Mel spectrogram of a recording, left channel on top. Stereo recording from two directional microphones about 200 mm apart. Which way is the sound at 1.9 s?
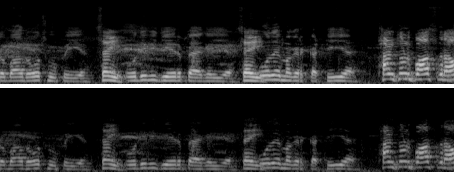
15° left (ahead or behind).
